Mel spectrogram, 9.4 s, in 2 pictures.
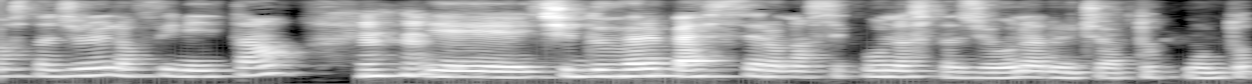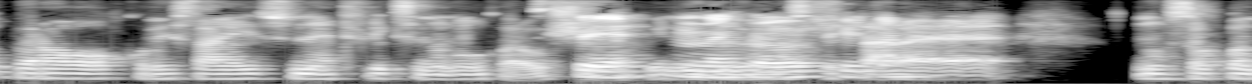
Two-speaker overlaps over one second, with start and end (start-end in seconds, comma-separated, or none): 6.7-8.2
